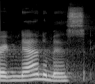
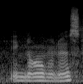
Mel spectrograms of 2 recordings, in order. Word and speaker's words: ignominious: And so, within 5 minutes of their invasion, they were ignanimous tr- ignaniminious I said it right. Ignominious? Ignominious retreat by the same way as they had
